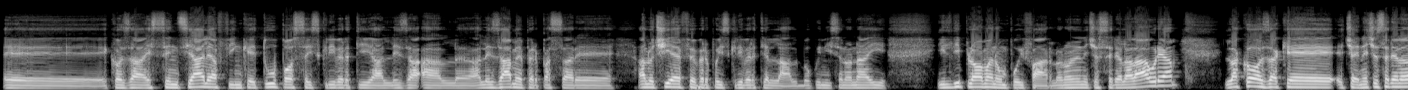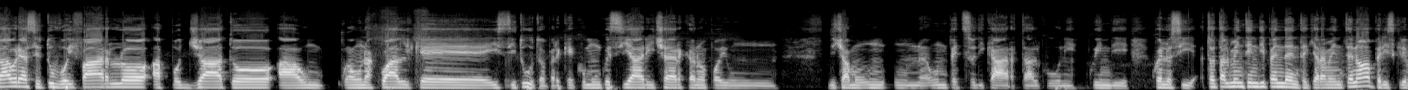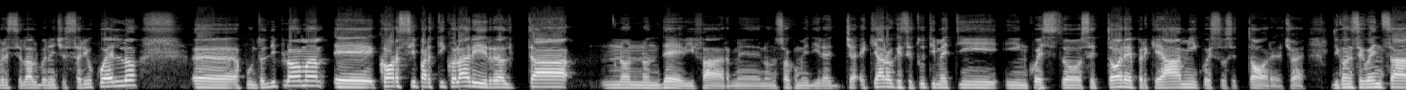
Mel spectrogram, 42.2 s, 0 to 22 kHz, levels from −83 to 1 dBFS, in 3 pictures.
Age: 20-39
